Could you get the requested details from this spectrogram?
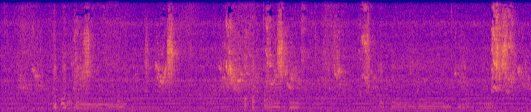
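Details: Young roosters playing on a roof, eating and drinking: a series of soft, low harmonic clucks spaced a second or two apart, mixed with sharp high clicks and pecking taps over a steady low electrical hum.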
